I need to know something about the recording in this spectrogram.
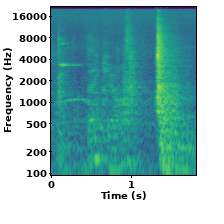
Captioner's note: door squeaks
